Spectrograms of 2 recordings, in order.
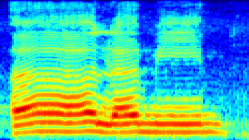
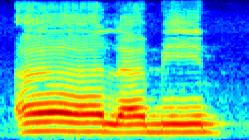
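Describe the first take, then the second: Both takes have the same delivery.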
